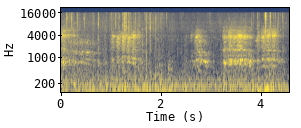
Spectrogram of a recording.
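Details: Nigerian Dwarf goat kids, three days to two weeks old, part of a farm's 48 newborns, let out one morning while their mothers eat grain; faint wavering bleats come in two bursts over low rumbling background noise.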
